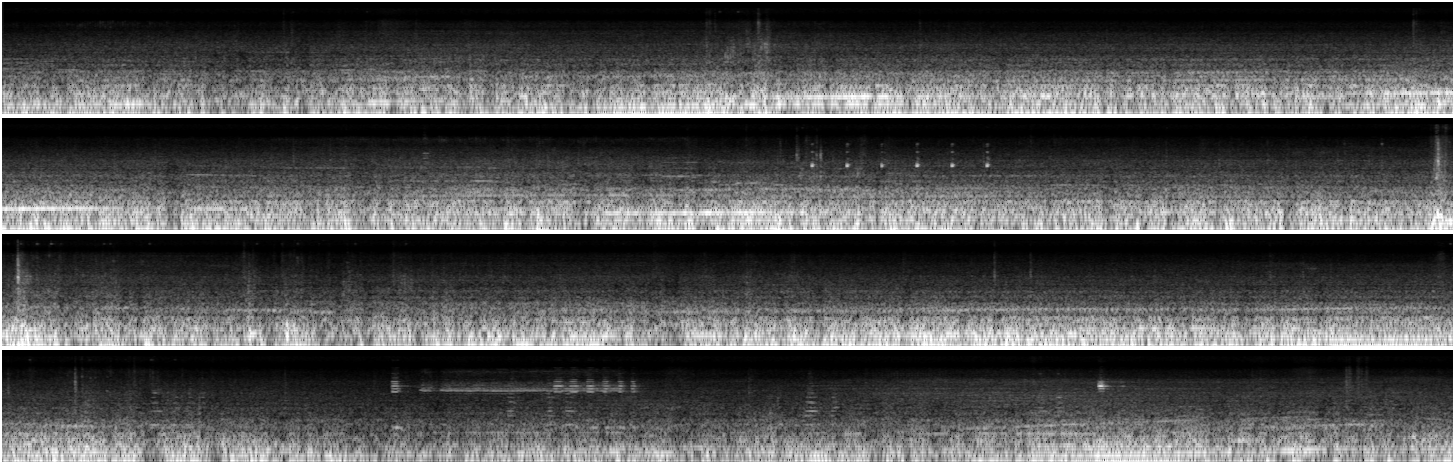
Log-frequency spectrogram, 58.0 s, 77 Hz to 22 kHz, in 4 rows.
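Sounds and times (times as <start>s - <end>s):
car road and engine rumble: 0.0s - 58.0s.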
